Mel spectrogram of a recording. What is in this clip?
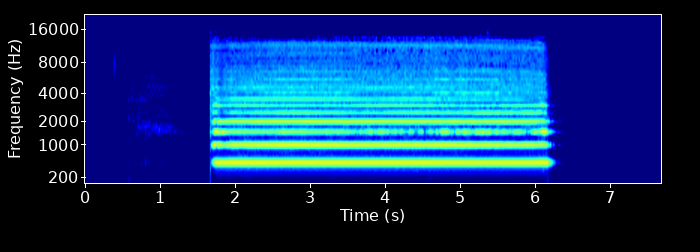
Part of the Good-sounds dataset of monophonic instrumental sounds.
instrument::flute
note::B
octave::4
midi note::59
good-sounds-id::2997
B4, neumann-U87, multisample, good-sounds, single-note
